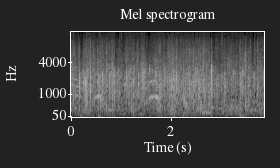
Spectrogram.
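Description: Live audience applause for a museum curator at a Dutch stage event about Vikings, steady clapping through the whole stretch with a few voices and cheers mixed in.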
